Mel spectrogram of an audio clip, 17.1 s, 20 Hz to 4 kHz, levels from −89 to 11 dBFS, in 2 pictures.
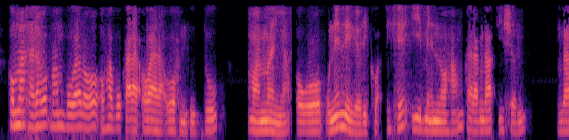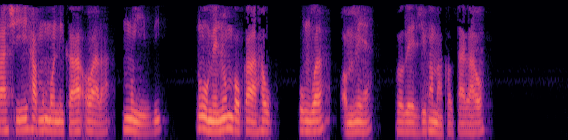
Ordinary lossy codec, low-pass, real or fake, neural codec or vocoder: AAC, 16 kbps; 3.6 kHz; fake; codec, 16 kHz in and 24 kHz out, 0.8 kbps, FocalCodec, streaming, 65536 codes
